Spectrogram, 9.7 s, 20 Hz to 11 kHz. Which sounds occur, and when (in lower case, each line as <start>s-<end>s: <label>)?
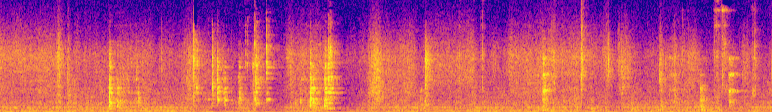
0.0s-9.6s: mechanisms
0.4s-0.9s: generic impact sounds
1.2s-2.1s: generic impact sounds
2.2s-3.4s: generic impact sounds
3.5s-4.3s: generic impact sounds
4.5s-6.0s: generic impact sounds
6.3s-7.9s: generic impact sounds
8.2s-9.5s: generic impact sounds
9.6s-9.6s: generic impact sounds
